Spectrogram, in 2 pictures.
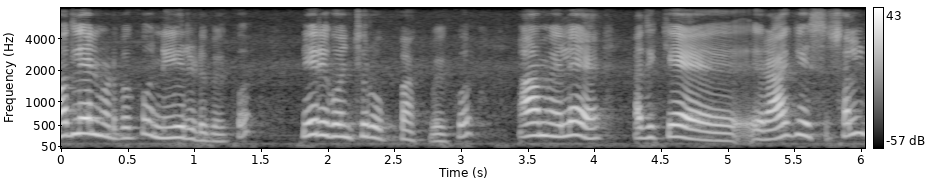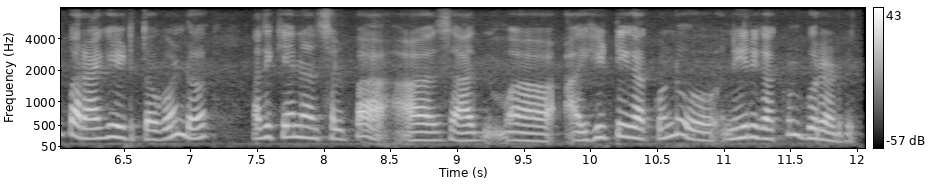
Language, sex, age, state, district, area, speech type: Kannada, female, 60+, Karnataka, Chitradurga, rural, spontaneous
